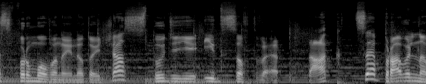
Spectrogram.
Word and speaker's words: id Software: ще навіть не сформованої на той час студії ID Software Так це правильна вимова назви компанії Ми ще не раз повернемося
